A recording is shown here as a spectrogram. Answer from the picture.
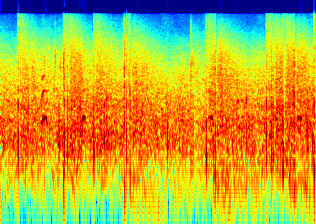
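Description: Aerial fireworks display: a dense, continuous crackle of many shells and stars going off, with sharp bangs several times a second.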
